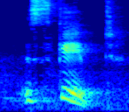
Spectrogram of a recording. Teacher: how the past tense maker ed becomes ta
